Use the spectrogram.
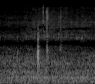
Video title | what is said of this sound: Suburban low coolant sensor clean it don't replace it by froggy | if you shake it you can hear it move a little bit too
